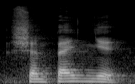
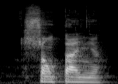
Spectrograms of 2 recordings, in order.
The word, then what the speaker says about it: Champagne: E nesta palavra temos ainda outro som que é igual, mas este já se escreve de forma diferente. Champagne. Escrevemos com NH o som N e em francês com GN.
